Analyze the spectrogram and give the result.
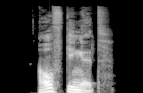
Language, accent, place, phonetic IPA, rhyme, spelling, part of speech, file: German, Germany, Berlin, [ˈaʊ̯fˌɡɪŋət], -aʊ̯fɡɪŋət, aufginget, verb, De-aufginget.ogg
- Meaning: second-person plural dependent subjunctive II of aufgehen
